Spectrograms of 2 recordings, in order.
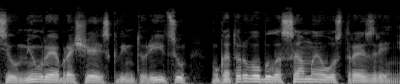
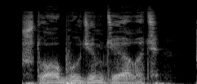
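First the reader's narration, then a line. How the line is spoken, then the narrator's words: Whispered question. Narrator (Russian): шепотом спросил Дозер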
